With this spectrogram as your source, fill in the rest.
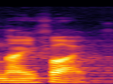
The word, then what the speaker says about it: NiFi: PyHug，那以前在台北的时候会去台北打牌，不过现在比较不好意思，我去的时候应该都已经结束了。好，这是今天的大概的主要讲的东西。我会从介绍一下什么 data pipeline，然后data flow 什么，然后NiFi 的一些概念，然后思考一下，我讲完之后为什么你可能会需要 NiFi，然后再讲到说，那因为这还是 PyCon 嘛，对，Python 怎么跟 NiFi 做一些 integration。还有一些我个人的一些建议，好，最后，OK，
